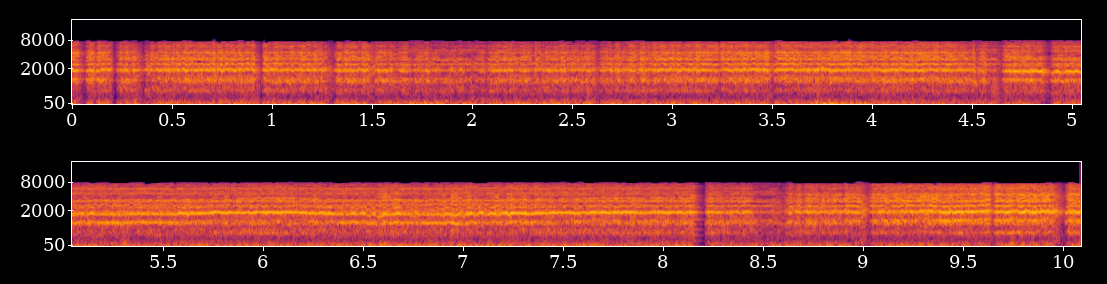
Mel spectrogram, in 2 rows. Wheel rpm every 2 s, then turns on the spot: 170, 160, 160, 170, 160.
none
